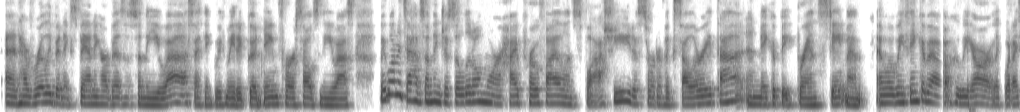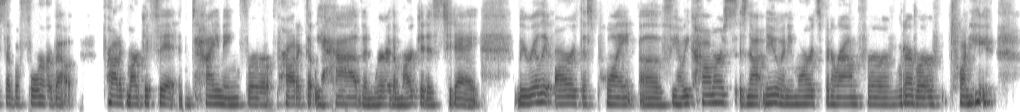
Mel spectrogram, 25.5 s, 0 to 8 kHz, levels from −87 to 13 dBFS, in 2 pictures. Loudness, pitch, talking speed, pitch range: -21 LUFS, 150 Hz, 230 wpm, 140-160 Hz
